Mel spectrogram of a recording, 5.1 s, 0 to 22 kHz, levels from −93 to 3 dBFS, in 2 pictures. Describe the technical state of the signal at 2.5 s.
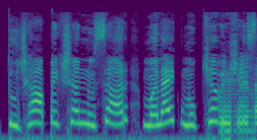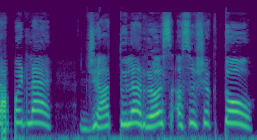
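At 2.5 s the signal sits inside robotic sound from repeated short buffers, running 2.18 to 2.73 s, just after "अपेक्षांनुसार मला एक मुख्य". Audio likely arrived too seldom, so a tiny buffer of about 5.3 ms was looped over most of the span, forcing a rigid metallic buzz near 188 Hz.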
